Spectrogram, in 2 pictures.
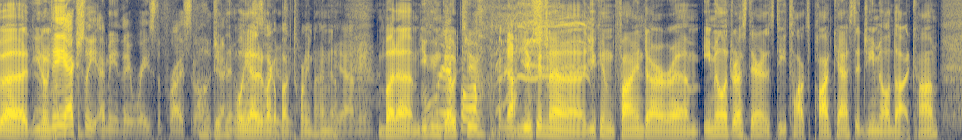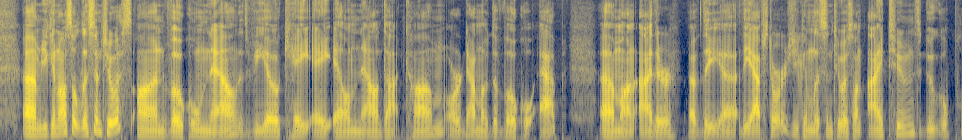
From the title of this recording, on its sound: at Dallas Fan Expo 2018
